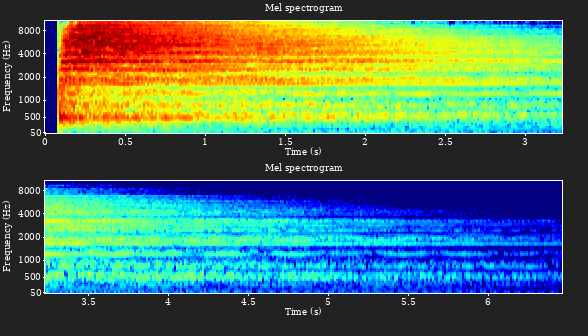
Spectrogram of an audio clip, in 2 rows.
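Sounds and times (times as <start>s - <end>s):
18in suspended orchestral cymbal: 0.1s - 4.8s.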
